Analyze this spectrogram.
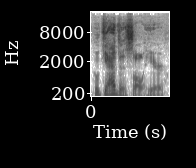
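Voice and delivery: ordinary talk, nothing marked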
